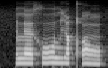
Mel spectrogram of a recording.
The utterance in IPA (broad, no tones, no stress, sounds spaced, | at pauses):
l æ x ɔ l i qʼ ɔ̃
